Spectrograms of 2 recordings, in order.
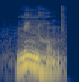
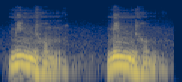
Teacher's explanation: we pronounce the noon clearly without exaggerating the Gunna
